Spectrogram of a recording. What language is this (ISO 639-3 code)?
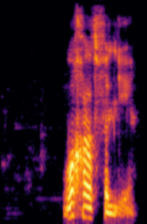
kab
